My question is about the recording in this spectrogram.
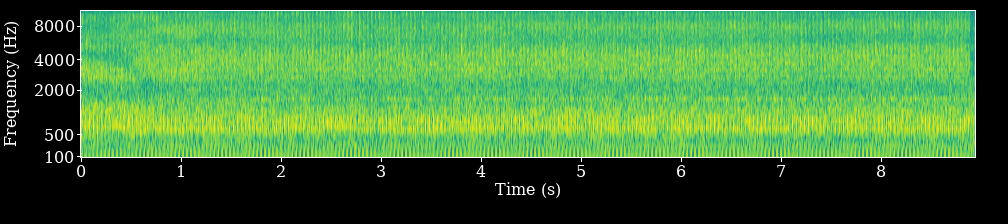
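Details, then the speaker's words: Cub Cadet GT2 LX42 small twin: uneven running with brief stumbles, not typical surging. Suspected to be cutting out on one cylinder; spark looks a little weak and a plug wire looks poor. Cause not confirmed. "this is not surging in any typical surging sense this sounds like something else"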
